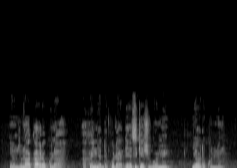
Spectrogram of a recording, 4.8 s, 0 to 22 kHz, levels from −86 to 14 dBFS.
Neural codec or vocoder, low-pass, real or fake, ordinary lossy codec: none; 9.9 kHz; real; none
